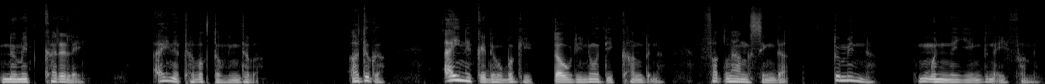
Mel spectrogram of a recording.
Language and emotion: Manipuri, sad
